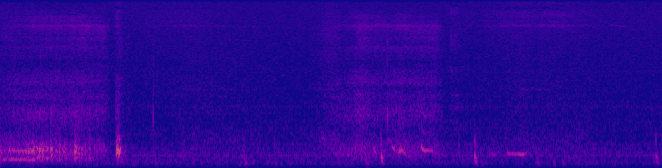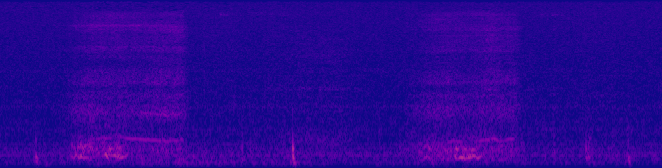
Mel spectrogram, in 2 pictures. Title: Snoring beauty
